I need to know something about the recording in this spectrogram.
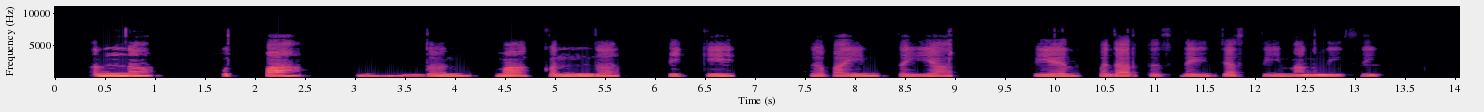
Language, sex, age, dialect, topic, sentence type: Marathi, male, 41-45, Northern Konkan, agriculture, statement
